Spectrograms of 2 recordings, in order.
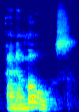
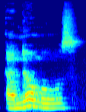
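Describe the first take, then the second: First: The stress is on the final syllable. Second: The stress is on the second syllable. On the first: "if it's on the final syllable" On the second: "If it's on the second syllable"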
